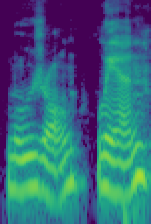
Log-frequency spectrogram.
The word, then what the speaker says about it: Mu Zhonglian: Z, like Z, I don't know. But zhong, instead of wrong, mu zhong. Hopefully you understood that. We'll just go with ZSH. Like not sh, but not j either. Somewhere in between j and putting that in front. Muzhong Lian. So there we go.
